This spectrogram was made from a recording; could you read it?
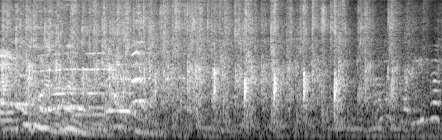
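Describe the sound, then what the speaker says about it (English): Applause at a local seminar in DFW starts under a man's speech and crowd chatter, then grows into sparse, distinct claps from the audience that continue as the talking fades. "Give her a round of applause."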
